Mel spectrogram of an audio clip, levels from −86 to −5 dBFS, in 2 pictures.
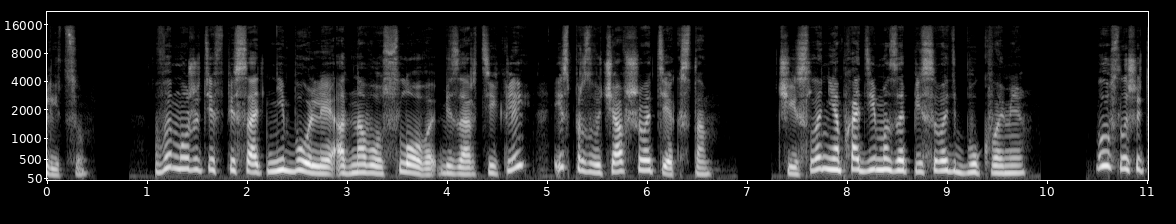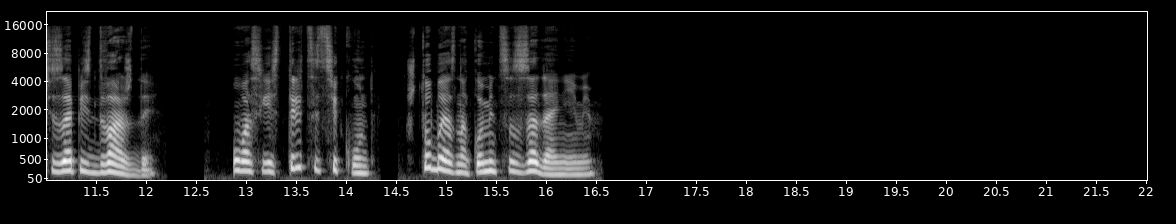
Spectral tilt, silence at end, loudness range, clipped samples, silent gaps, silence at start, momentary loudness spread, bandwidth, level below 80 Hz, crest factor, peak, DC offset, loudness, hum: -6 dB/octave; 5.5 s; 5 LU; under 0.1%; 0.51-0.83 s, 6.92-7.24 s, 9.95-10.39 s, 12.23-12.58 s, 14.36-14.52 s; 0 s; 13 LU; 15.5 kHz; -66 dBFS; 18 dB; -4 dBFS; under 0.1%; -20 LUFS; none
